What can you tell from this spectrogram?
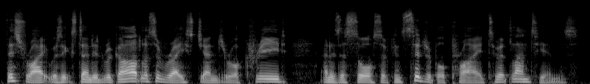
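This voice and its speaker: A man streaming a text adventure, reading the game text aloud and thinking out loud between passages. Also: fairly low pitch, fairly quick, creaky, dry recording, studio quality. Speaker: let's play streamer.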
